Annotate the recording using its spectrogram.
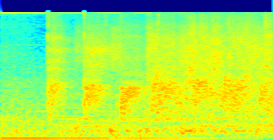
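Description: A group of sailors applauding, the clapping starting about a third of a second in and carrying on steadily.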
